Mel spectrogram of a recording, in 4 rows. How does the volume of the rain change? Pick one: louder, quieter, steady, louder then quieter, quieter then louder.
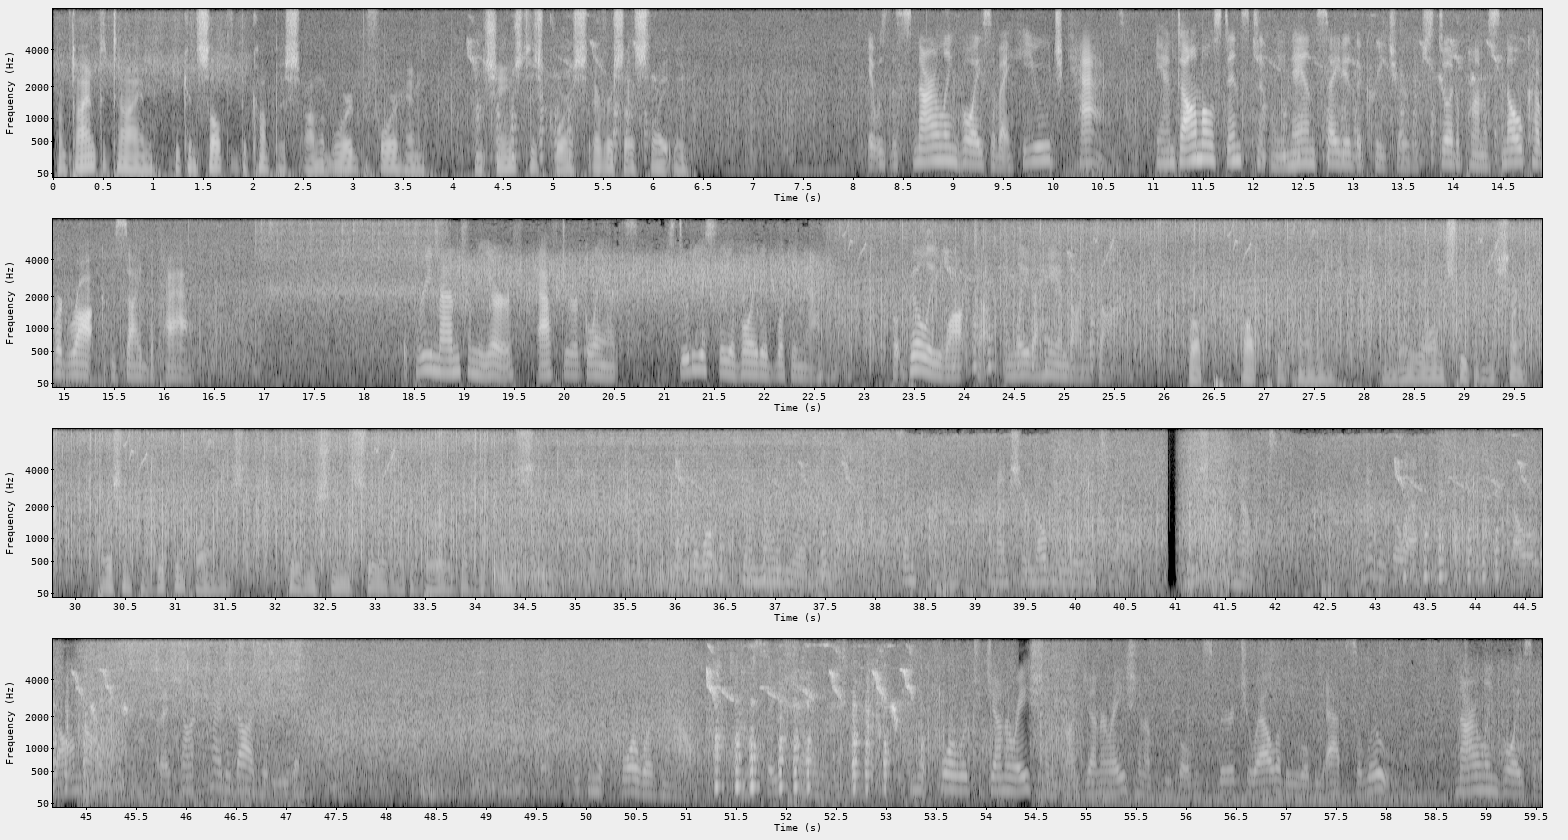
louder then quieter.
